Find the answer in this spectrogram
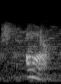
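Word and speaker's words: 二: You pronounce it as R.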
